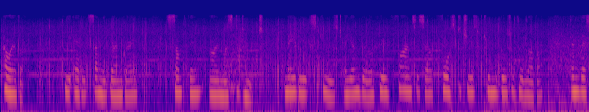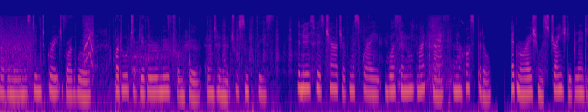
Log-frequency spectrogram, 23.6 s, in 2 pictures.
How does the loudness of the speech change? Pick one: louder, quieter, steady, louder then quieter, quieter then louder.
steady.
